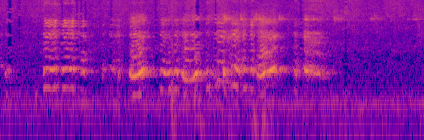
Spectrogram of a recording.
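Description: Baby laughing in short, high, wavering bursts, going quiet about three seconds in.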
